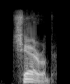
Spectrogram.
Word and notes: cherub: British English

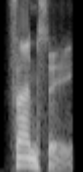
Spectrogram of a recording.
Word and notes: fancy: British English

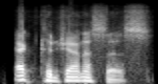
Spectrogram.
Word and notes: ectogenesis: American English

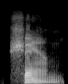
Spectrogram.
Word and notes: sham: American English

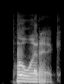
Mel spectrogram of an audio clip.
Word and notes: poetic: American English

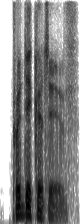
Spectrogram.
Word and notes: predicative: British English

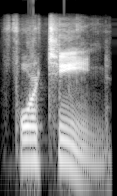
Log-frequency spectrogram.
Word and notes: fourteen: American English

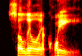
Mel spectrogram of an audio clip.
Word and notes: soliloquy: American English

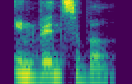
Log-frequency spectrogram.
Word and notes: invincible: Indian

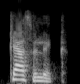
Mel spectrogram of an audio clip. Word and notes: catholic: Indian

